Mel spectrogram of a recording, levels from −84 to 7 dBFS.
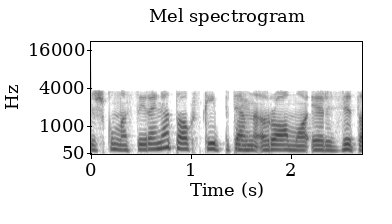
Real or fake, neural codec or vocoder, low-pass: real; none; 3.6 kHz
